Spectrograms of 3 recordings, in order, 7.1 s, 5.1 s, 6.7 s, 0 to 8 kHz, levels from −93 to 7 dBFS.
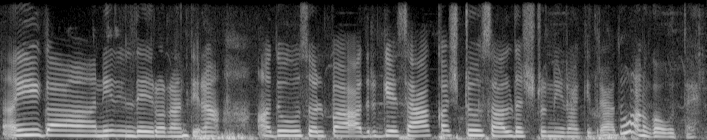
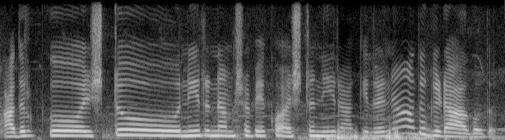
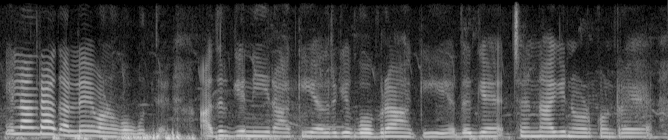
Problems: background sounds at intervals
